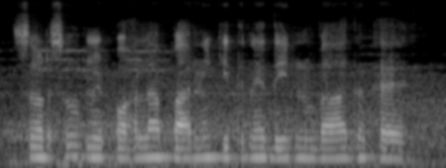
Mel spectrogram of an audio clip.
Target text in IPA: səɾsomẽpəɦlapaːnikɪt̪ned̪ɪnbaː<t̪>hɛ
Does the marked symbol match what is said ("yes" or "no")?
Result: no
